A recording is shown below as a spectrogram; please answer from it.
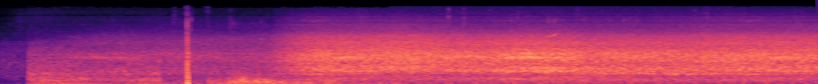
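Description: A soccer ball struck with a single sharp thud about two seconds in, then a loud, steady rushing roar that swells up within a second and holds.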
